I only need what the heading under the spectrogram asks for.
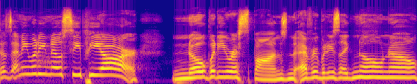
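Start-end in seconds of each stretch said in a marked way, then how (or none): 0.0-1.4 re-enacted yell, much higher pitch. Retelling an emergency where nobody knew CPR; retelling a yell for help. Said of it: "I start yelling".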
